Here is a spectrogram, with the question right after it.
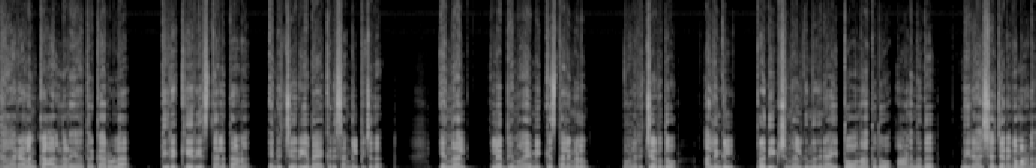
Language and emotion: Malayalam, sad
